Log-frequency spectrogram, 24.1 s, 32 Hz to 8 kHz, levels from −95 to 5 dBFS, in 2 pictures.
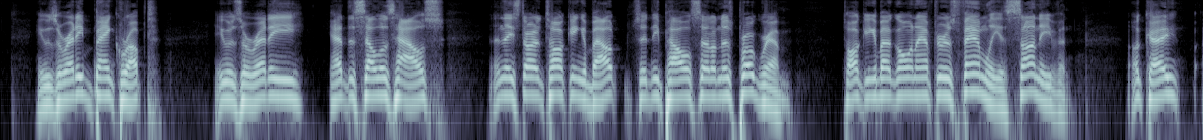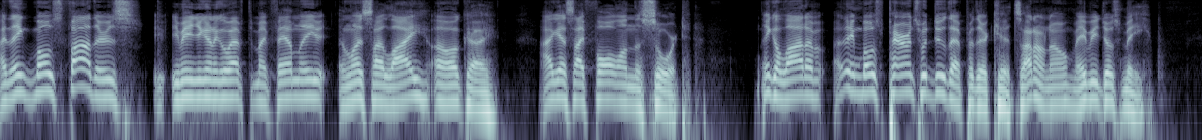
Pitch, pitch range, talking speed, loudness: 160 Hz, 135-180 Hz, 195 wpm, -19 LUFS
